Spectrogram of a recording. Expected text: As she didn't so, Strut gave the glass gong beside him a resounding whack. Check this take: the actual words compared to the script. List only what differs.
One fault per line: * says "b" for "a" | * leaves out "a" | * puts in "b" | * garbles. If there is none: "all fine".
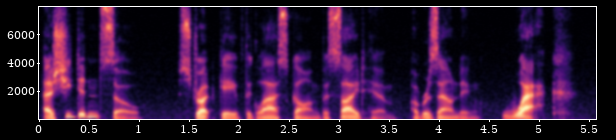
all fine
